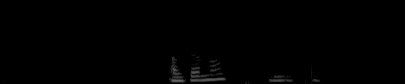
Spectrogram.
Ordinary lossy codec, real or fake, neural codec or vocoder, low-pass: none; fake; codec, 16 kHz in and 24 kHz out, 0.8 kbps, FocalCodec, streaming, 65536 codes; 3.6 kHz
